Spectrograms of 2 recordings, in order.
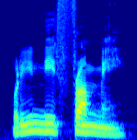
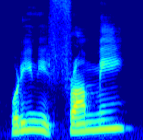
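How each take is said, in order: First: Said in the usual way. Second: Me lifted high on a rising question; What do you need from me? with me rising and stressed. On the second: Shown as a demonstration. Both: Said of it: "Think about that".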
